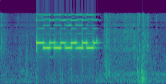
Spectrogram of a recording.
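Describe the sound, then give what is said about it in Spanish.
A telephone rings in one loud, warbling electronic trill lasting about a second, then stops, leaving fainter scattered rustling noise. “Ahí están llamando por teléfono.”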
